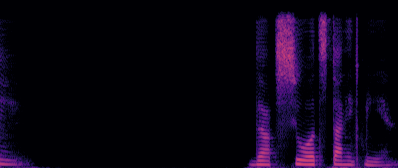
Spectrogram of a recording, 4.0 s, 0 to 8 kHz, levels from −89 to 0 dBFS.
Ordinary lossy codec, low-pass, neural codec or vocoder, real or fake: none; 7.2 kHz; codec, 16 kHz, about 1 kbps, DyCAST, with the encoder's durations; fake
